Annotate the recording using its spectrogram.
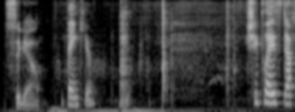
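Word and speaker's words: Siegel: kate how do you say her last name sigel thank you she plays deaf and mute in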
